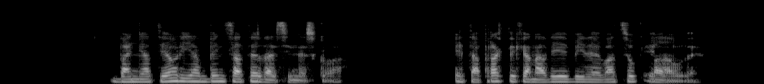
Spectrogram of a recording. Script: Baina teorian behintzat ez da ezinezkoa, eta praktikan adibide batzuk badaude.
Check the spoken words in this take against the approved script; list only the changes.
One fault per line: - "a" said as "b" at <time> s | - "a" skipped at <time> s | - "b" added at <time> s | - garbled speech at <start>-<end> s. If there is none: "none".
none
